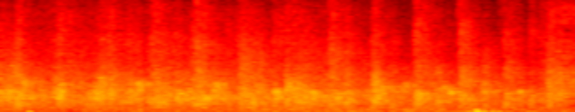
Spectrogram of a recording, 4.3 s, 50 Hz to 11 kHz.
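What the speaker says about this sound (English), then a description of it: "deserves a round of applause" A sustained wash of audience applause fills the hall at the Times Now Summit 2020, steady and dense throughout with no clear gaps.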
